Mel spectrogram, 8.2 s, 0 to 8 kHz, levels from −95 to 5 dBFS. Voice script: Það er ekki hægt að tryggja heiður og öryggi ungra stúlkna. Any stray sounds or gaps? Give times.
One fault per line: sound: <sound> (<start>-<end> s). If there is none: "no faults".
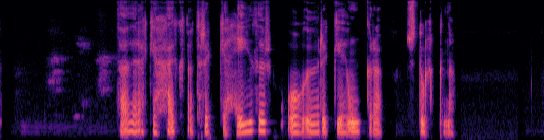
no faults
